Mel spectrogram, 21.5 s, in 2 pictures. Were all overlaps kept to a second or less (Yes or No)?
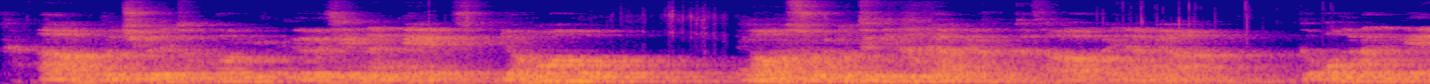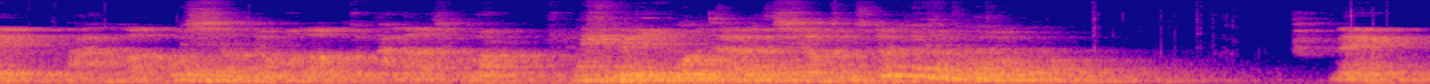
No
